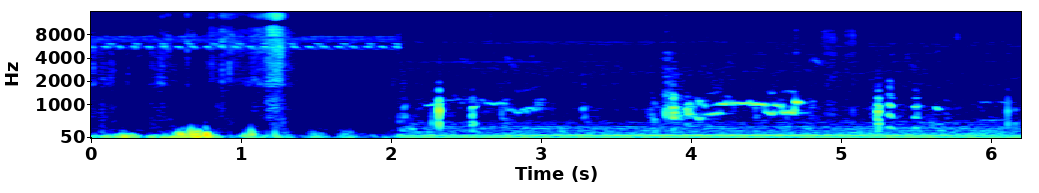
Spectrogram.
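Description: Hens clucking, a run of short calls starting about two seconds in over a steady low hum. Before that there are a few soft thumps and clicks.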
